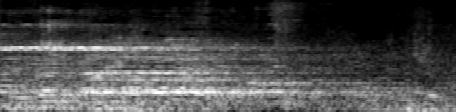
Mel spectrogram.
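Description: Basketball game sounds in a large sports hall: players' voices calling out over the general bustle of play on the hardwood court, echoing in the hall.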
